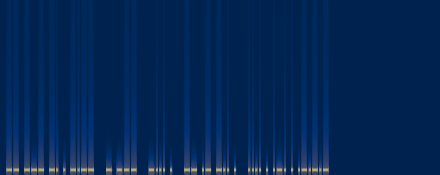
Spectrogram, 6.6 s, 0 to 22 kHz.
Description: Morse code, heard as a keyed tone, about 45 wpm, 700 Hz. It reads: MONEY TO BE MADE HERE.
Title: Sentences from Top 1000 Words - Review Part 4 - 45wpm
